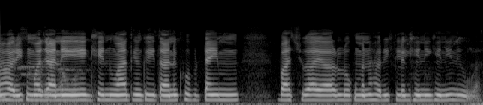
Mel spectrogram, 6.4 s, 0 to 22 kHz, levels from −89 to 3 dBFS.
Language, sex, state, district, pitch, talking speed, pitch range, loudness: Halbi, female, Chhattisgarh, Bastar, 200 Hz, 175 wpm, 195-200 Hz, -32 LUFS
